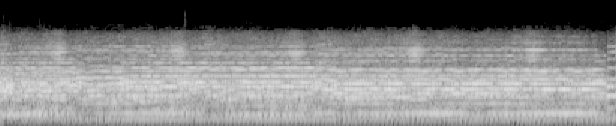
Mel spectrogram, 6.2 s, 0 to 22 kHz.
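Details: Sustained organ chords come through full and even, no fuzz, crackle or breakup, on the amplifier after replacing cheap 0.047 µF 1600 V and 0.1 µF 600 V capacitors with quality Cornell Dubilier caps; plays cleanly.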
